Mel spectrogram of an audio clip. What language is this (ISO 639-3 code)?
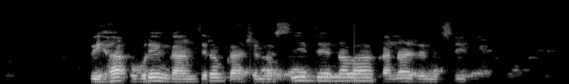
kin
